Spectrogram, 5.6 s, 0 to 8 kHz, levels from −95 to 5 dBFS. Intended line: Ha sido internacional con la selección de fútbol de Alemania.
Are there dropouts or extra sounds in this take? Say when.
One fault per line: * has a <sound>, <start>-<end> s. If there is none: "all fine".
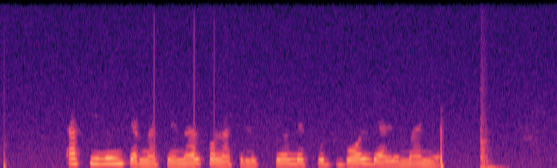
* has a thud, 4.8-5.1 s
